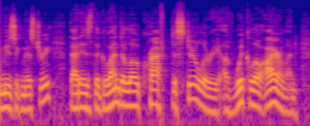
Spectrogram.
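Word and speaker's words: Glendalough: That is the Glendelo Craft Distillery of Wiklo Ireland.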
